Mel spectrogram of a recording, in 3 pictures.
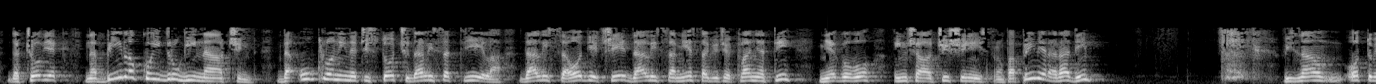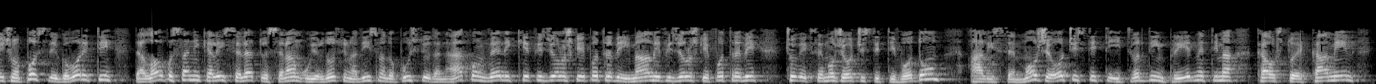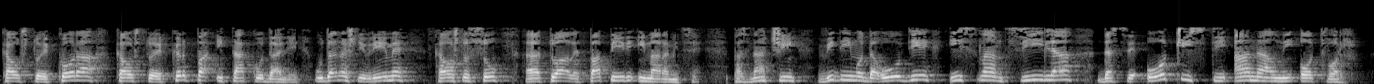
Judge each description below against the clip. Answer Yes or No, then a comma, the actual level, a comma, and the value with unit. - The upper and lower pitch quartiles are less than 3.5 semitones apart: No, average, 4.3 semitones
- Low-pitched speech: No, medium, 175 Hz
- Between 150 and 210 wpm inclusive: Yes, average, 155 wpm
